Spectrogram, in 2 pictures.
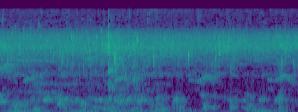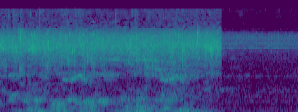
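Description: Chana dal vadas deep-frying in hot oil: a steady sizzle with scattered crackling pops, which falls away suddenly near the end.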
